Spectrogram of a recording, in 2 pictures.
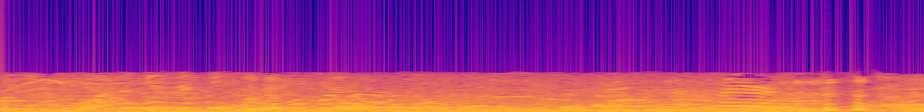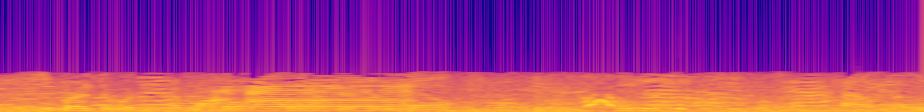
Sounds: goat
animal
speech

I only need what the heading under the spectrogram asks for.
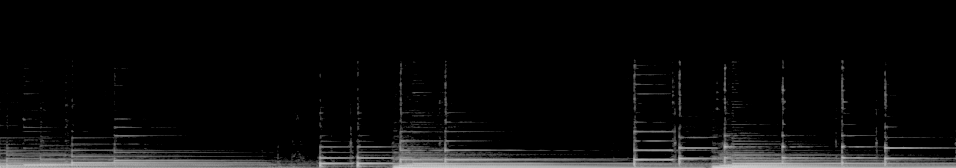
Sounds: music

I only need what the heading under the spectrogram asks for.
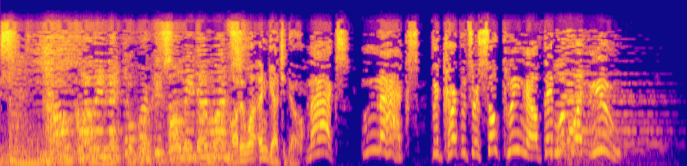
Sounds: music
speech

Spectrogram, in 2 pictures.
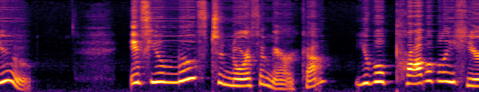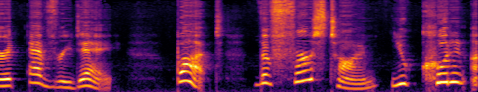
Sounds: speech

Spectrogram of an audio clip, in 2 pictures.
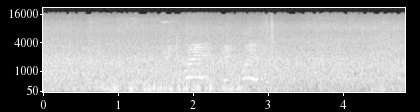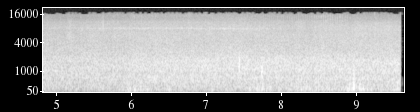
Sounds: speech
vehicle

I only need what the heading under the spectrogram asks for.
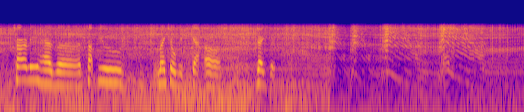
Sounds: speech
outside, urban or man-made

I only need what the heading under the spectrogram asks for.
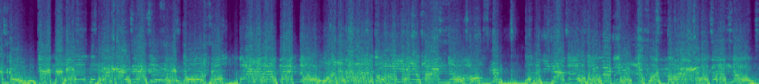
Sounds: speech

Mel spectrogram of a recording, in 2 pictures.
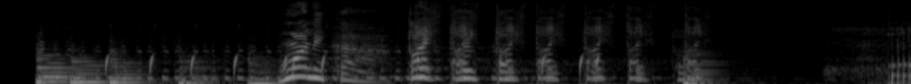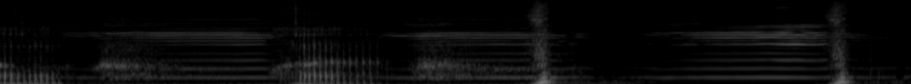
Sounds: mosquito buzzing

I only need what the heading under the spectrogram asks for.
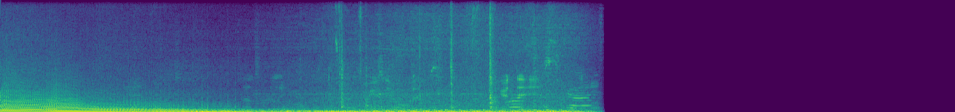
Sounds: vroom
vehicle
car
speech

